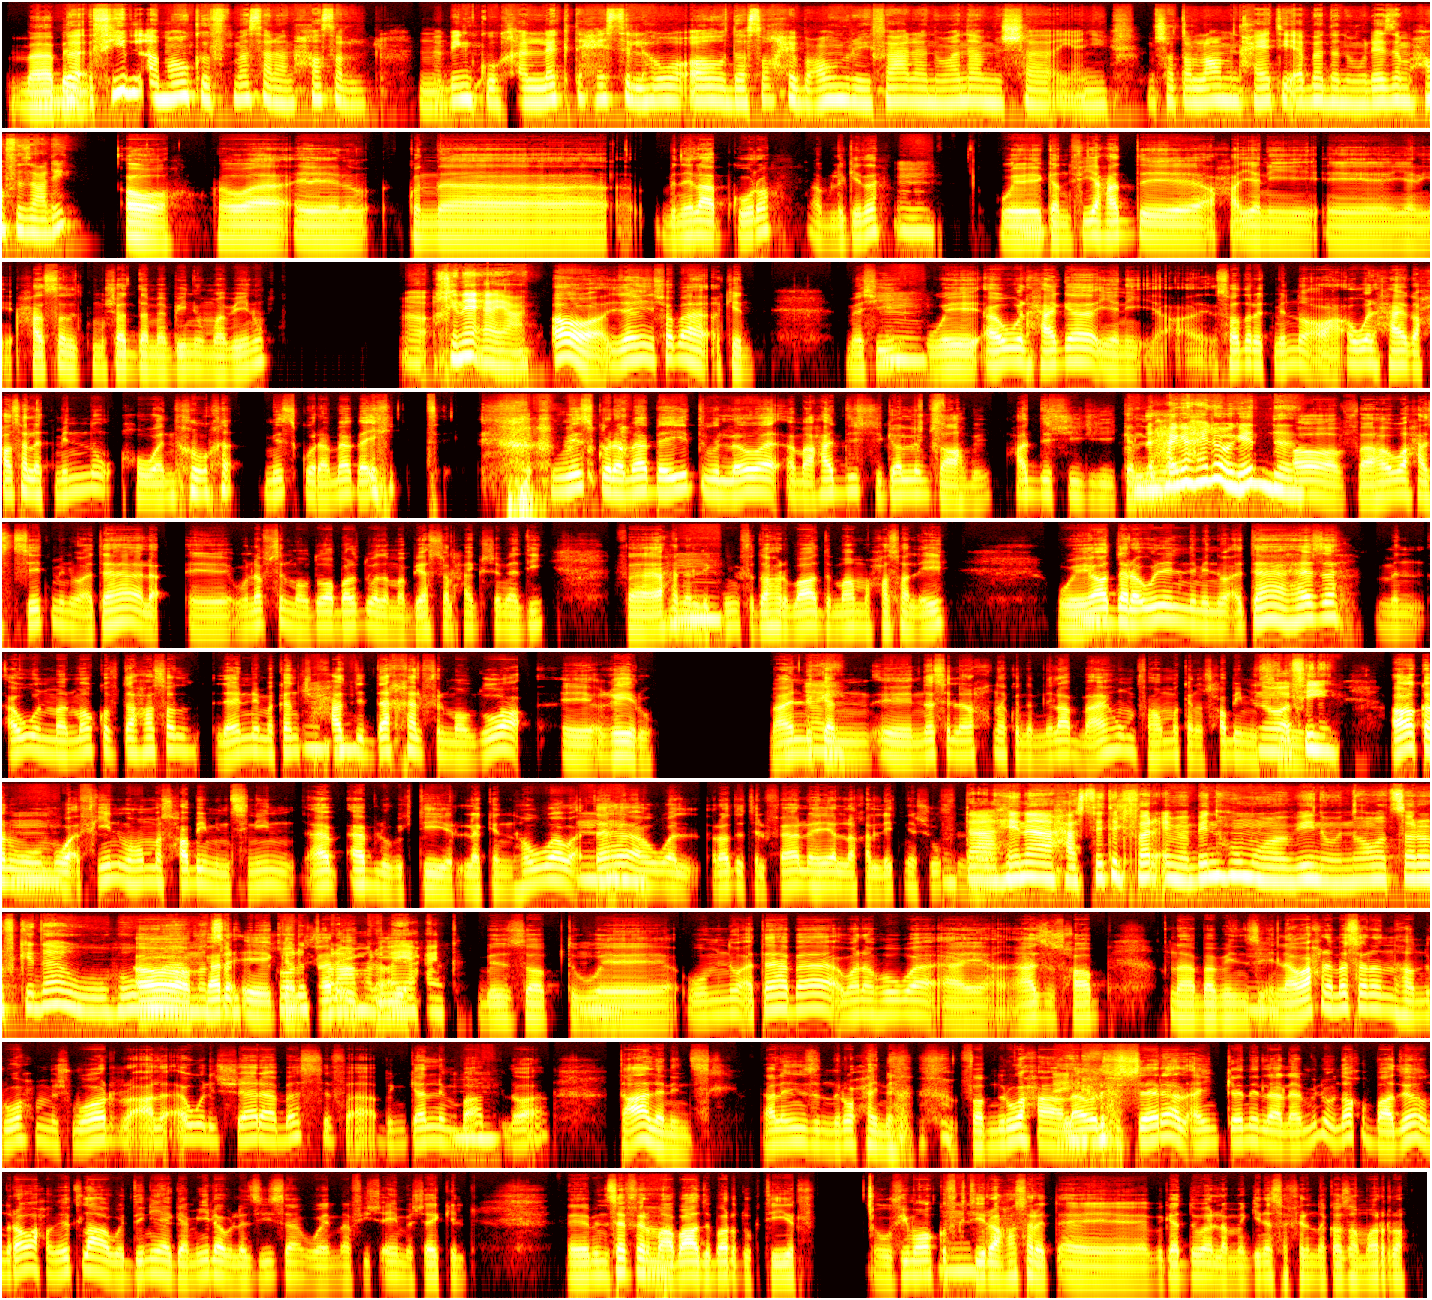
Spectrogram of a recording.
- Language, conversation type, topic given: Arabic, podcast, إيه هي أحلى لحظة مميزة قضيتها مع صاحبك؟
- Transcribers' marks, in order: laughing while speaking: "إن هو"; laughing while speaking: "بعيد"; laugh; unintelligible speech; chuckle; laughing while speaking: "أول الشارع"; chuckle; tsk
